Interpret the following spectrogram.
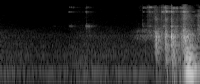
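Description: A few faint clinks of loose metal bolts in a hand, then a brief metallic jingle as a man starts to speak near the end.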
